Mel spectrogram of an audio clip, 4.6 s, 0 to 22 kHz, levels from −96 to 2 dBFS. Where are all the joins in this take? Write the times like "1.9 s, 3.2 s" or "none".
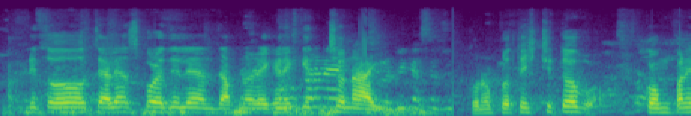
2.9 s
